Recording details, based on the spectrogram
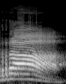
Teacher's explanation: लुंठित रगड़ कर चलती है। लुंठित हवा जीभ से रगड़ कर चलती है और जीभ का अगला भाग मुड़ जाता है। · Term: प्रकंपित व्यंजन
